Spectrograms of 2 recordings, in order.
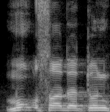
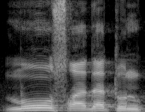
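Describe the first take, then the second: First: A glottal catch follows the short first vowel. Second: The first vowel is a long 'oo' sound. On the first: "मुक़सदतुन की बजाय" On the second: "वाव मद्दा ... मूसदतुन पढ़ते हैं"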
